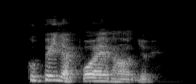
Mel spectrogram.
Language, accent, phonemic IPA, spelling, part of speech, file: French, Canada, /ku.pe la pwa.ʁ‿ɑ̃ dø/, couper la poire en deux, verb, LL-Q150 (fra)-couper la poire en deux.wav
- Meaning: to split the difference, to meet halfway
